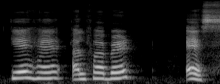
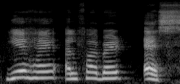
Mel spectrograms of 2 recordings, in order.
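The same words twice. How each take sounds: The two takes are said the same way.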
